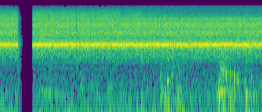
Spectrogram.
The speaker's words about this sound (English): We have these cicadas here right now, and they're really loud. I don't know if you if they come through the microphone as loud as they come through my ears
